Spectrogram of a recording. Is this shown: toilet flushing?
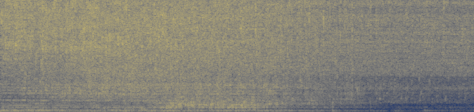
yes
